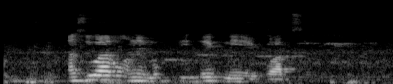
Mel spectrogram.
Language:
Kachi Koli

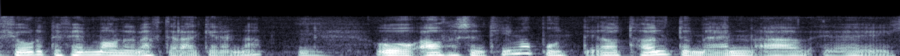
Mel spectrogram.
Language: Icelandic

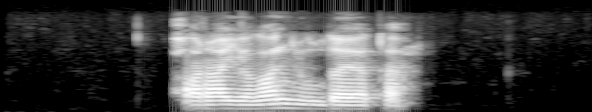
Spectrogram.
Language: Tatar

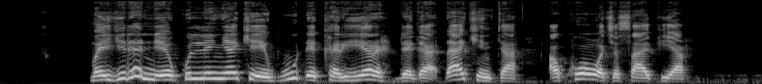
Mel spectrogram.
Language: Hausa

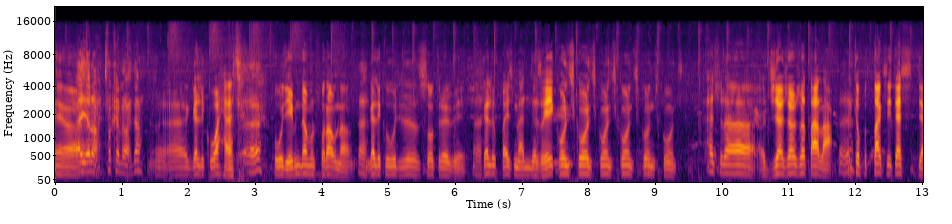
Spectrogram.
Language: Arabic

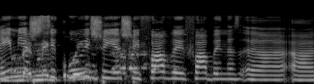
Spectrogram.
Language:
Hebrew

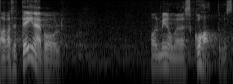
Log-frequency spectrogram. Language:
Estonian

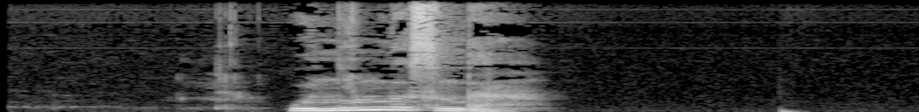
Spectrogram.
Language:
Kom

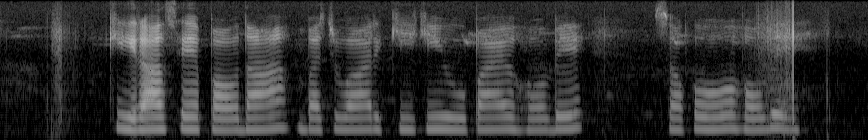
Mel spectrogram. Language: Magahi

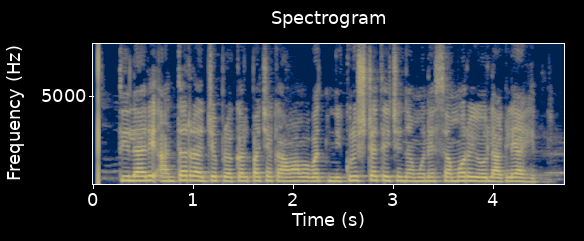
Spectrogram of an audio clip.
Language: Marathi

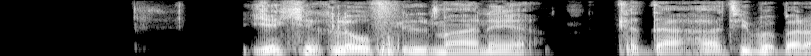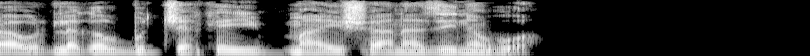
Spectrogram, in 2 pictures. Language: Central Kurdish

